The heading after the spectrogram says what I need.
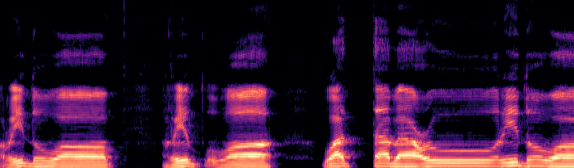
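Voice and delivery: "ওয়া" with a long-held vowel; one-alif madd. Shown as a demonstration. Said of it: "এক লিফ টান".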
